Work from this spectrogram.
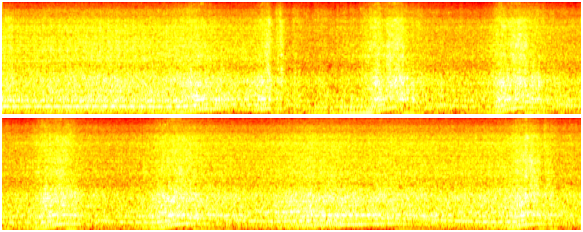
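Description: Repeated blips of the throttle bring a raspy, puffing edge that rises with the revs, which suggests an exhaust leak. Cause suspected, not confirmed.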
